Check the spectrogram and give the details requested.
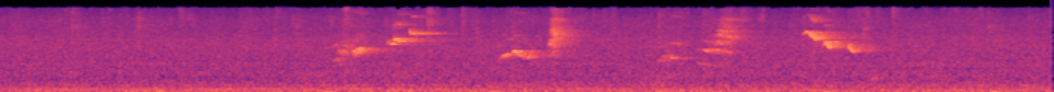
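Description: Small bird calling four times, short falling chirps, played back slowed to a quarter of normal speed, over a steady low rumble.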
